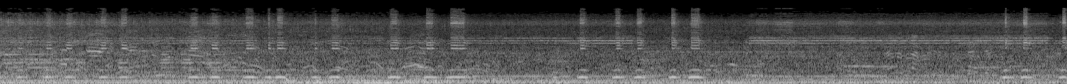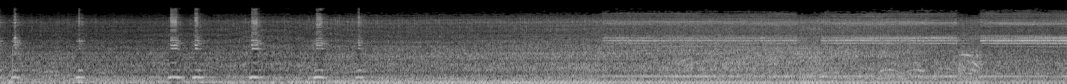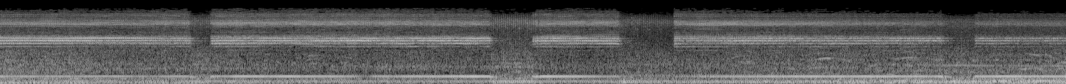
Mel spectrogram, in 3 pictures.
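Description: Old farm tractor engines, a green John Deere among them, running as the tractors drive past in a procession, with one passing close about halfway through. Repeated horn toots sound through the first half, and a steady held tone runs through the second.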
